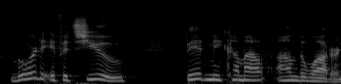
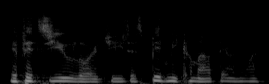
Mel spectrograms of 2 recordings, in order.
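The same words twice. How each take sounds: First: Said in the usual way. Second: Mock arrogant Peter. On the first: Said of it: "they heard Peter say". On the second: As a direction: dismiss it as pretentious. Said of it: "What an arrogant thing to say".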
